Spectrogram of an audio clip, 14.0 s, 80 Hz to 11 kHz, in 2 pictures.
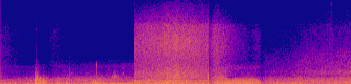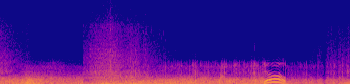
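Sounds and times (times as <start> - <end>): wind buffeting microphone: 0.0 - 14.0
surf washing up a beach: 2.7 - 10.5.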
